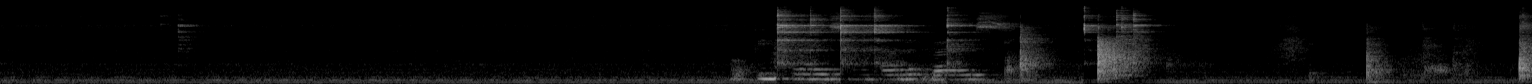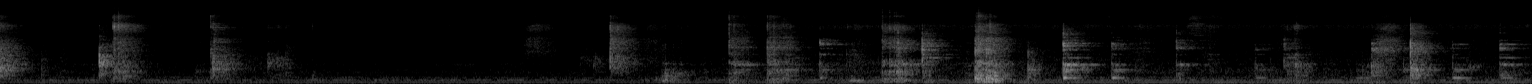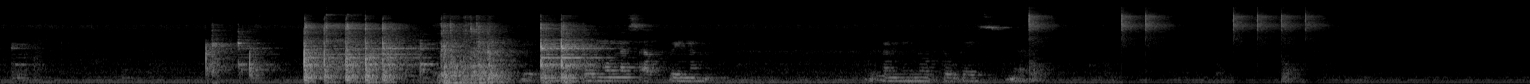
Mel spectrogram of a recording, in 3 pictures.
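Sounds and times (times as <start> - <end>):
utensils knocking on counter: 7.8 - 11.6, 22.6 - 27.3, 29.0 - 31.0, 32.7 - 36.8
wooden spoon stirring rice in pot: 25.5 - 31.2.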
